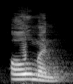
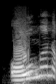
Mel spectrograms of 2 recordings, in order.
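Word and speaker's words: Omen: 1976ல release ஆன தி ஓமன் உங்களுக்காக இன்னொரு தடவை உச்சரிக்கிறேன் ஓமன் ஓமன் அப்படின்னா சகுணம் குட் ஓமன் அப்படின்னா நல்ல சகுணம் பேட்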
